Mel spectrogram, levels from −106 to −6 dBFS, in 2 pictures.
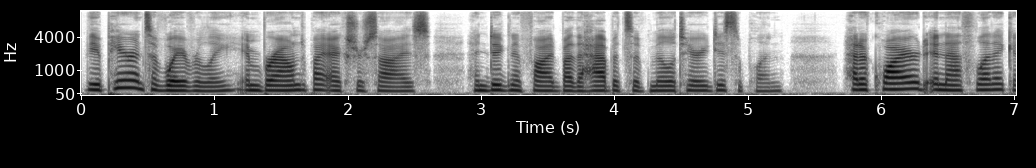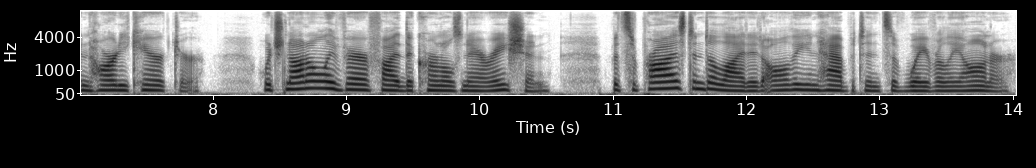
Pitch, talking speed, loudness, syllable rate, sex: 200 Hz, 165 wpm, -20 LUFS, 6.7 syllables/s, female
